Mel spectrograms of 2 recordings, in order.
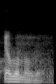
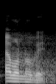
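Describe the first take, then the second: The two takes are said the same way.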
